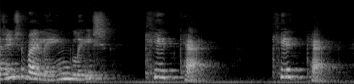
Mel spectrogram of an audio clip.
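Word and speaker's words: KitKat: vai ler em inglês keepcake então repara na pronúncia desse T como ela é muito mais Sutil do que no português a gente fala Kit Kat como se ele tivesse um i no final né Isso é interferência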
